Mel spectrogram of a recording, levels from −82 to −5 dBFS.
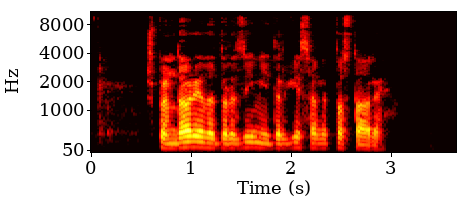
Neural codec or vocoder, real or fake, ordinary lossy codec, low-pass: none; real; AAC, 64 kbps; 9.9 kHz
